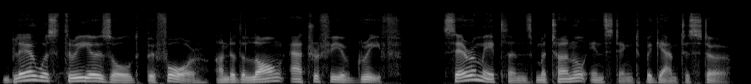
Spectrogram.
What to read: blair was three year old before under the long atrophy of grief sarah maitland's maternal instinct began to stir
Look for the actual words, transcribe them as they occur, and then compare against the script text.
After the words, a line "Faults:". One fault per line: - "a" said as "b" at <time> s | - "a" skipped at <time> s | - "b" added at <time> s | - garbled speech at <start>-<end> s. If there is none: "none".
blair was three years old before under the long atrophy of grief sarah maitland's maternal instinct began to stir
Faults:
- "year" said as "years" at 0.8 s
